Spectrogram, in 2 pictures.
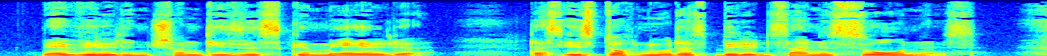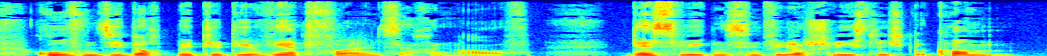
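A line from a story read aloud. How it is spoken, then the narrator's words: Distant call from behind. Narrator (German): Doch dann rief jemand weiter von hinten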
